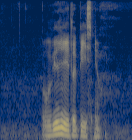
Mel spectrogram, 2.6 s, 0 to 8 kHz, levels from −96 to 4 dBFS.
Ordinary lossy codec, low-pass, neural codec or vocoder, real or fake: none; none; codec, 16 kHz, 4 kbps, FreqCodec, larger model; fake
